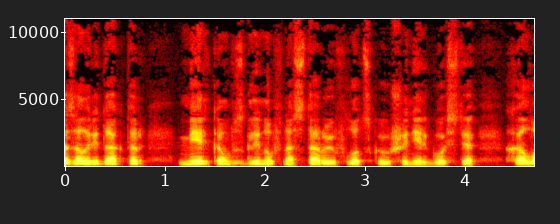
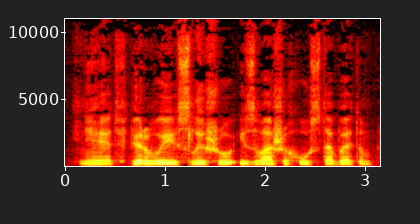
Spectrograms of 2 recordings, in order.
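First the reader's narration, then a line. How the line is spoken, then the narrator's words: Calm reply. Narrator (Russian): ответил Загоскин, чувствуя, что первая робость его прошла, и он может разговаривать с этим человеком спокойно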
